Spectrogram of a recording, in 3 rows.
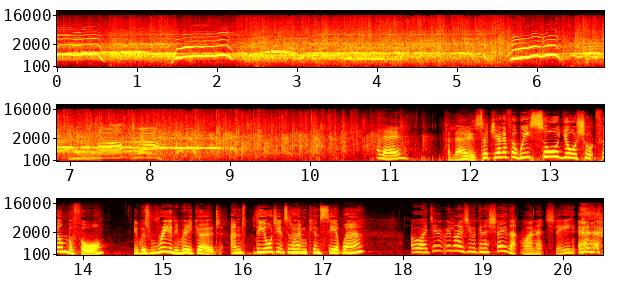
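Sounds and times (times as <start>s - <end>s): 
audience cheering and high whoops: 0.0s - 9.4s
audience applause welcoming a guest: 0.0s - 11.4s
speech: 10.9s - 20.4s.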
